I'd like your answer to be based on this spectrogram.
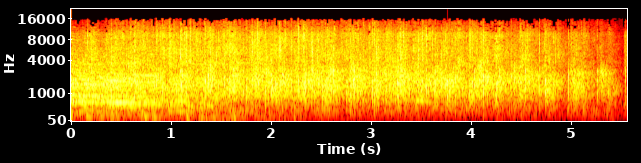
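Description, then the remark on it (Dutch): A large audience in a hall claps steadily and loudly as guests are welcomed, a dense wash of applause that holds for several seconds before starting to taper off. “Ik zie hier, eh, als ik mijn hand aan mijn eh, hoofd zet, zie ik nog heel veel mensen in de zaal zitten zijn nog wel stil.”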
